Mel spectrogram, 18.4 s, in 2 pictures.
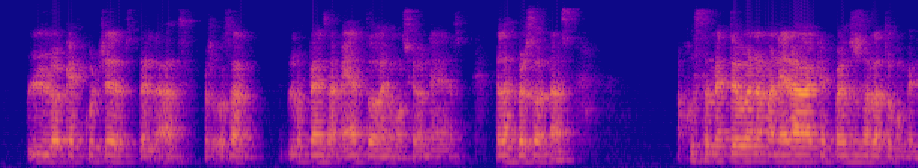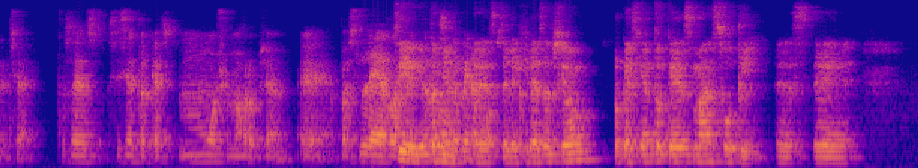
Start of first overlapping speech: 13 s

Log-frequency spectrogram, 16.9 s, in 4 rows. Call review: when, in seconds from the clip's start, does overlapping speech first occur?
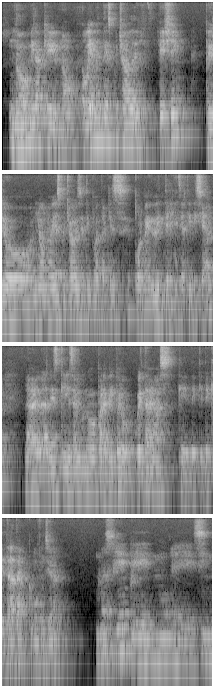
none

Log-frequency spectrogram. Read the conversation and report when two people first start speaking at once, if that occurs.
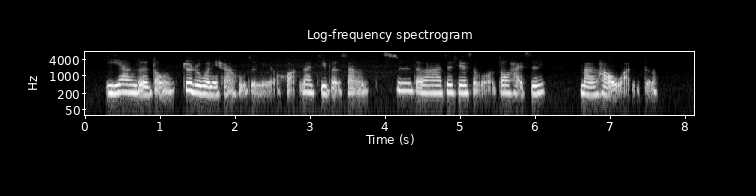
none

